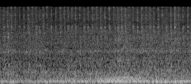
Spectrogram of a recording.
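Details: 2017 Toyota Vios automatic: short burst of low, loping idle throb rising and falling unevenly; rough, unstable idle, misfire suspected but not confirmed.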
